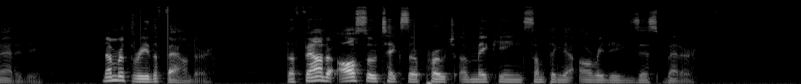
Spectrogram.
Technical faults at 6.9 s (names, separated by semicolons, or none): word clock ticks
